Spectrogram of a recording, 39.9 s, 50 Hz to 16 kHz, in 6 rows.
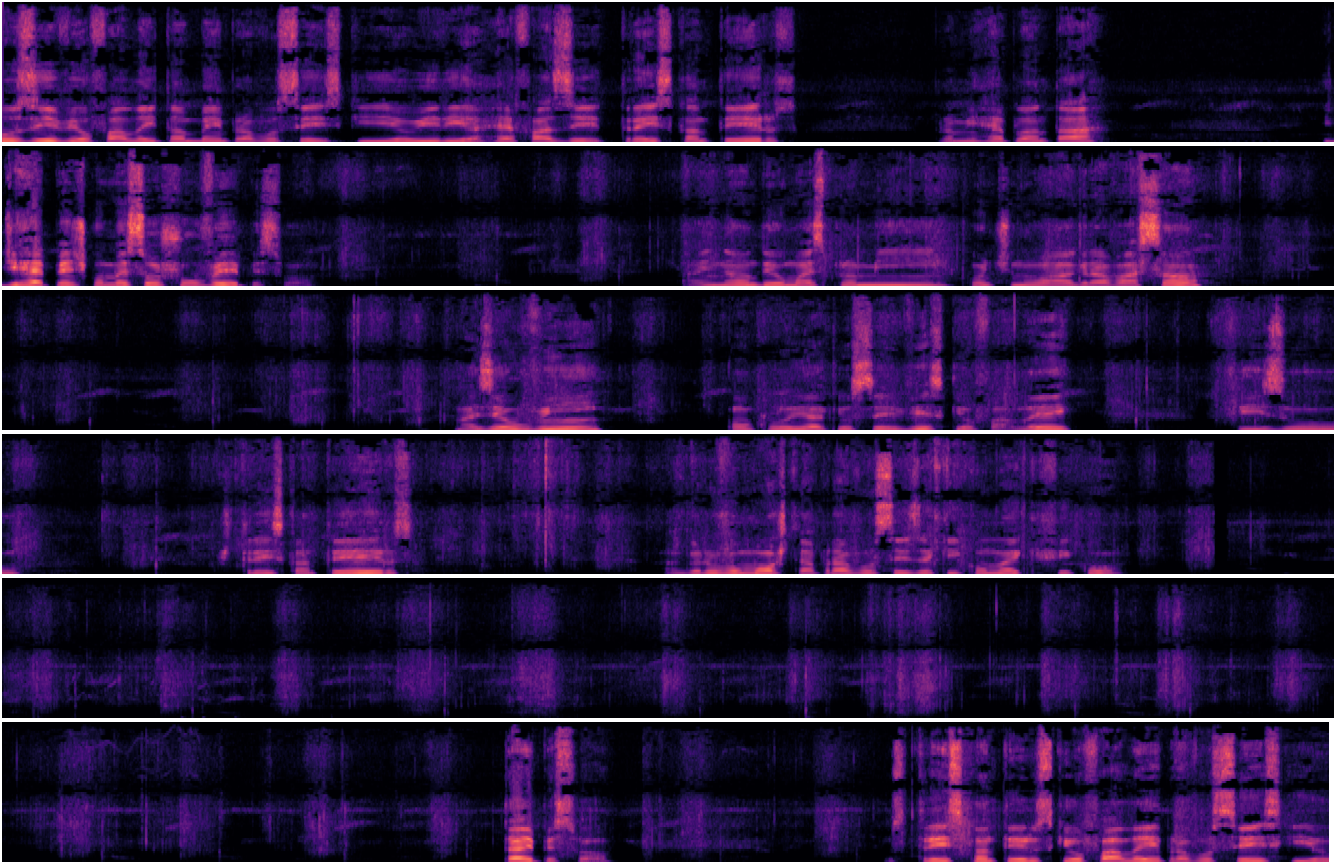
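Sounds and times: footsteps on loose soil: 0:04.9 - 0:39.9.

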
